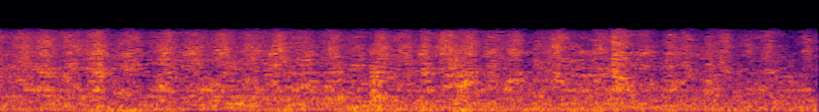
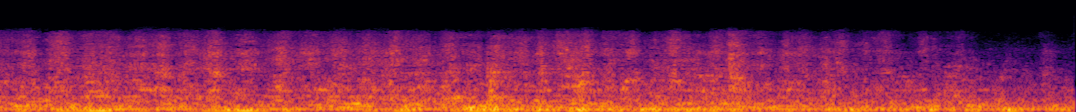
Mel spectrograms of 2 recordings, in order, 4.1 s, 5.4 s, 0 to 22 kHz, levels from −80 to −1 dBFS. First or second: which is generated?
second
